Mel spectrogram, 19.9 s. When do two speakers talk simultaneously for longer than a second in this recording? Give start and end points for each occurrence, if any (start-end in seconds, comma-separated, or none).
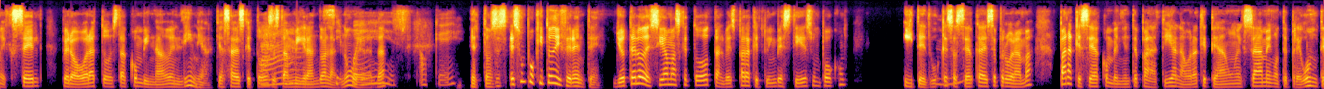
3.9-5.8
